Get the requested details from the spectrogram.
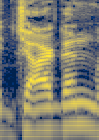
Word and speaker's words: Jargon: So you say Jargon with like a hard J? – Yes, I pronounce it Jargon.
